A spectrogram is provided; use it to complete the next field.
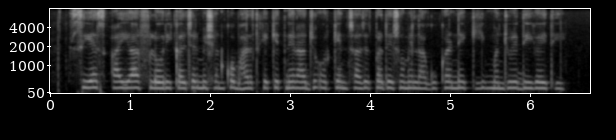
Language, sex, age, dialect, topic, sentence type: Hindi, female, 18-24, Hindustani Malvi Khadi Boli, banking, question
